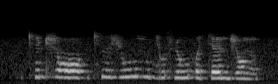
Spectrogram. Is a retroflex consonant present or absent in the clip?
present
